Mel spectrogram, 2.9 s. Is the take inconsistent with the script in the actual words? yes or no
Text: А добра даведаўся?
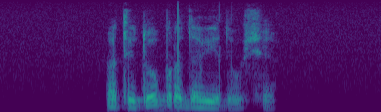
yes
